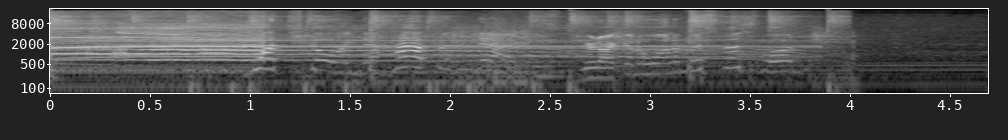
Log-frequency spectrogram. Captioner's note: screams; screaming continues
